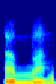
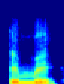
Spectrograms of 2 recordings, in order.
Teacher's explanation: son aquellas en las que por debajo del velo del paladar el aire resuena en las fosas nasales y vibra en las aletas de la nariz saliendo por aquí al exterior · saliendo por aquí al exterior Por eso te decía no m te das cuenta que el airecito sale por tu nariz por tu fosa nasal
